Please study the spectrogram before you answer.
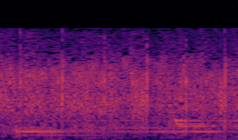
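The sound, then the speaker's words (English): An audience claps their hands in praise during a church service: a steady, fairly faint patter of many hands that runs evenly through the whole clip. “Why don't you just give the Lord a hand clap of praise?”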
